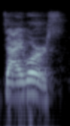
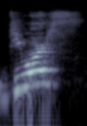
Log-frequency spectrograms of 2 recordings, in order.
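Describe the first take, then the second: First: Divorce as "die-VORCE"; long eye vowel in divorce, falling; American pronunciation. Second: Divorce as "dih-VORCE", high and loud; short i in Divorce, rising; British pronunciation. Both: Shown as a demonstration.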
